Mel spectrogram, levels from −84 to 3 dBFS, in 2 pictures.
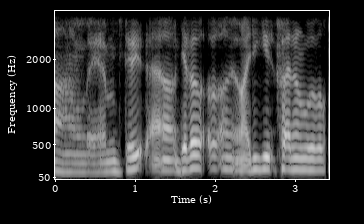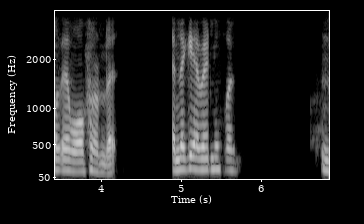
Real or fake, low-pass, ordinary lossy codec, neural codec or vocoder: fake; 3.6 kHz; none; codec, 16 kHz, 4 kbps, X-Codec, HuBERT features, trained on LibriSpeech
